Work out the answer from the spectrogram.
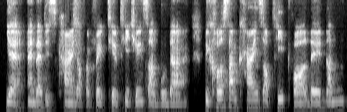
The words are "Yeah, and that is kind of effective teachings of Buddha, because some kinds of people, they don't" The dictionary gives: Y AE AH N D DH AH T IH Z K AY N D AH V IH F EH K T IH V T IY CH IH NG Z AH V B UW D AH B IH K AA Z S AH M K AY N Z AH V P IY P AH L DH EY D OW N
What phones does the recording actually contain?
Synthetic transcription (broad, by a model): Y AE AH N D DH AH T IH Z K AY N D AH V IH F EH K T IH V T IY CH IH NG S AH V B UW D AH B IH K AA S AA M K AY N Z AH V P IY P AH L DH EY D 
